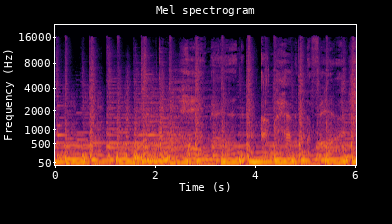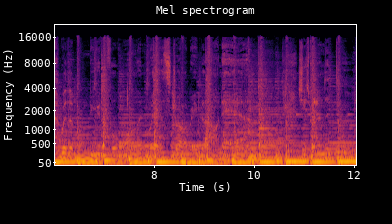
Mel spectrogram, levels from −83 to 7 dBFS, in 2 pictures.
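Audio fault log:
No technical faults can be heard anywhere in the signal.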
